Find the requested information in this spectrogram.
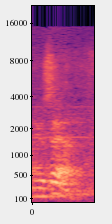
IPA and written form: mjuˈzɪəm (museum)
